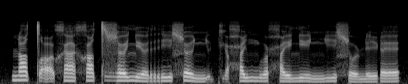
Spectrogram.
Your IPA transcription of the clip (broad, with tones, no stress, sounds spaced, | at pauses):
ɳ ə˦ tˤ o̰˨˦ x a˧ x o˦ tˤ ɮ œ˦ lʲ œ˨ r i˧ ɬ œ˦˨ ɲ ə̰˦ kʲ ə̰˦ ħ i˦ m u˧ ħ e˧ lʲ e˦˨ ɲ i˦ ɬ o˨ ɳ i˧ ɽ ɛ˦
